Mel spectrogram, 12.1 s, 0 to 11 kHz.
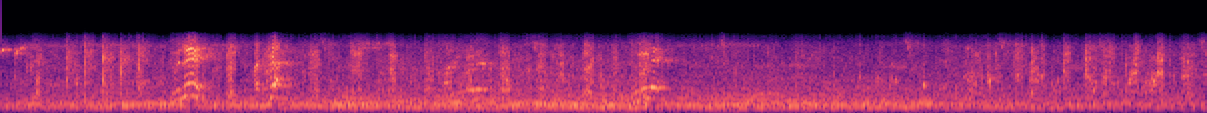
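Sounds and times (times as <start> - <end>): dogs panting: 0.2 - 12.0.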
